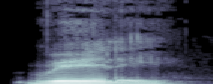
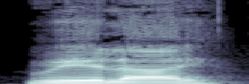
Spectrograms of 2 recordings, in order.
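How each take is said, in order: First: The final ee is a steady pure vowel. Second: The final ee glides from the centre of the mouth. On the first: "followed by GB" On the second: "Red text, read in Brummie, followed by GB"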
